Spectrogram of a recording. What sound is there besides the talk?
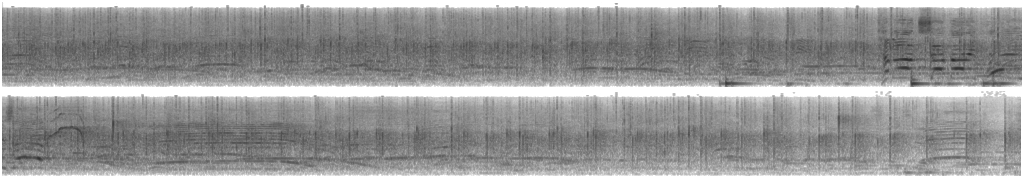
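audience clapping loudly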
